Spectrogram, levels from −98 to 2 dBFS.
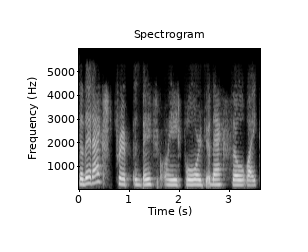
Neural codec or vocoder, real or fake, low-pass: codec, 16 kHz, 0.5 kbps, X-Codec, WavLM features, trained on Multilingual LibriSpeech; fake; 5.4 kHz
